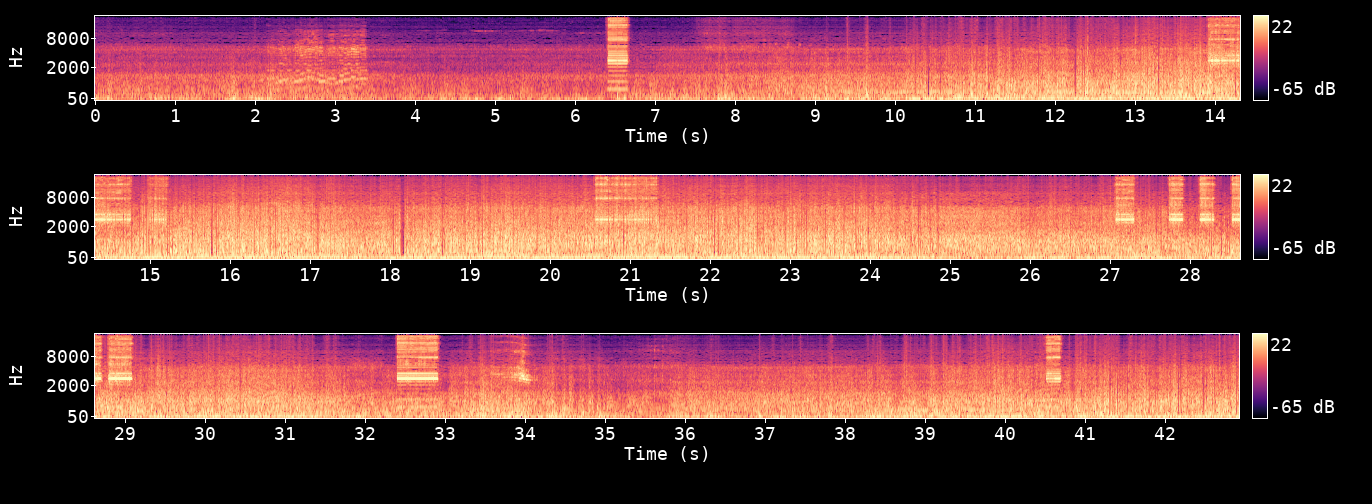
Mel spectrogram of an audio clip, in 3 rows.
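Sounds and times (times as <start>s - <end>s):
wind and road noise: 0.0s - 42.9s
vehicle horns honking: 2.1s - 3.5s, 6.4s - 6.8s, 13.8s - 15.4s, 20.5s - 21.5s, 27.0s - 29.2s, 32.4s - 34.2s, 40.5s - 40.9s
motorcycle engine accelerating: 7.8s - 42.9s.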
